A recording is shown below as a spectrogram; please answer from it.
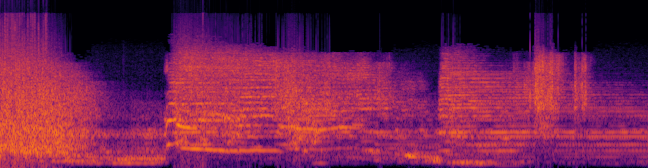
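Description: A single revolver shot at the very start, loud and ringing on for most of a second. Dramatic orchestral film score follows from just under two seconds in.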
